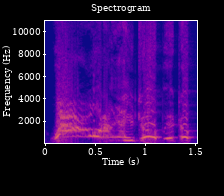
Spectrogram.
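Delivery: high, loud cry of amazement; re-enacted astonished shout. Mourners see the dead woman alive, astonished shouting. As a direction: yell out in mock shock.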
